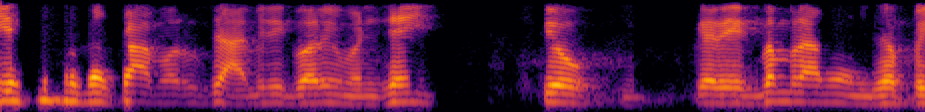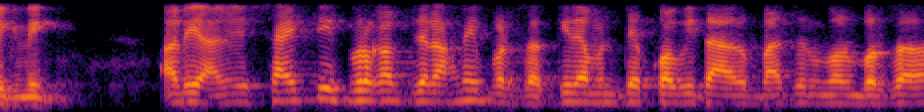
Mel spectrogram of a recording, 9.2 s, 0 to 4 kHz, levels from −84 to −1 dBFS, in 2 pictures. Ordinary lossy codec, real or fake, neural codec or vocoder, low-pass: none; real; none; 3.6 kHz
